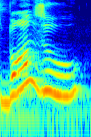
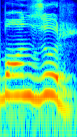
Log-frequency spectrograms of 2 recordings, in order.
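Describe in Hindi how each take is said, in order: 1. अंतिम R हल्के से बोला जाता है, लगभग सुनाई नहीं देता। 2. अंतिम R पूरा बोला जाता है, जैसा लिखा है। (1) "it ends with R, but we pronounce it as bonjour" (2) "It's not bonjour"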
